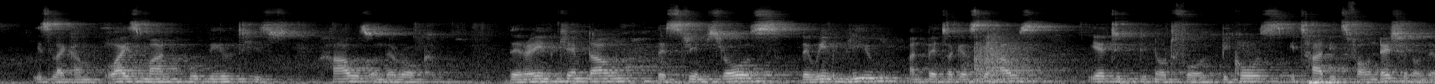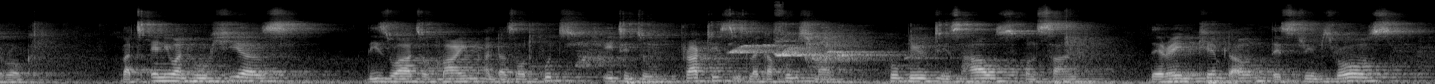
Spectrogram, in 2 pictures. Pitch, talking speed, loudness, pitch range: 125 Hz, 155 wpm, -25 LUFS, 115-140 Hz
